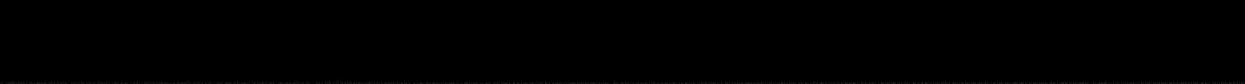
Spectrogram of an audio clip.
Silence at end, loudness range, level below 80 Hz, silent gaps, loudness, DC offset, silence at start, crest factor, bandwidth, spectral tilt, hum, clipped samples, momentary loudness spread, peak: 0 s; 0 LU; -72 dBFS; none; -69 LUFS; under 0.1%; 0 s; 12 dB; 7.2 kHz; -3.5 dB/octave; 50 Hz at -70 dBFS; under 0.1%; 1 LU; -56 dBFS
